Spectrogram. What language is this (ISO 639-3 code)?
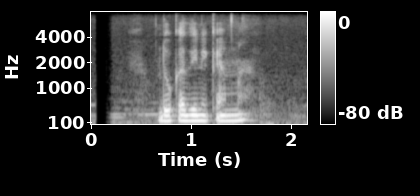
nep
